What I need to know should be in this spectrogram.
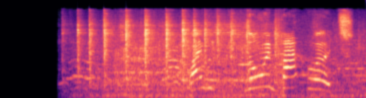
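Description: Tram wheels clack over rail joints.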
